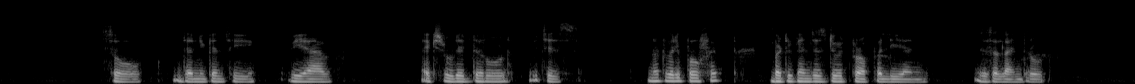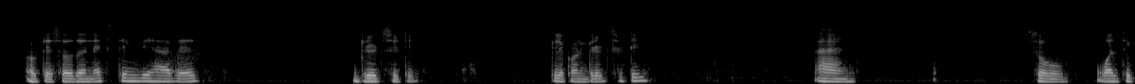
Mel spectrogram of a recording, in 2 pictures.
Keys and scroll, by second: 20.7 Delete.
